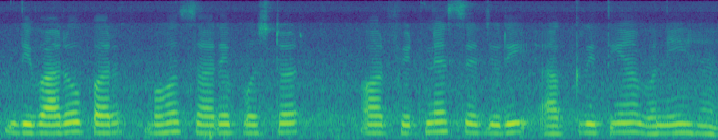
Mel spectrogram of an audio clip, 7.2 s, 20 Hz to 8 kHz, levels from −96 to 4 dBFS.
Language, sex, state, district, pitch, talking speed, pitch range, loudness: Hindi, female, Uttar Pradesh, Lucknow, 185 Hz, 100 wpm, 180-195 Hz, -18 LUFS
